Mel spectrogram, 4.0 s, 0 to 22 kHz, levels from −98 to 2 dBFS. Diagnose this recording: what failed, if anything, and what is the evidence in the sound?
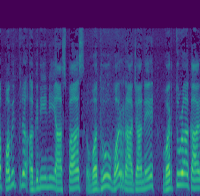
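Nothing failed, and the sound gives no evidence of a fault: the speech came through a WebRTC call path with an Opus codec and jitter buffer working as normal.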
